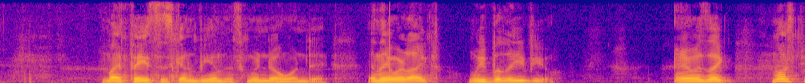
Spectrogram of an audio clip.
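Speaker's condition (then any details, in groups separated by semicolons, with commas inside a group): Cerebral palsy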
